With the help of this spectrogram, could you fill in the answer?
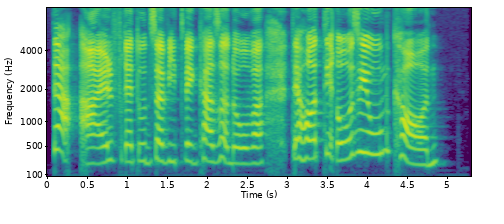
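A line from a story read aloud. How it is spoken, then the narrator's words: Thin woman shrieking. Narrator (German): kreischte die magere Martha los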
